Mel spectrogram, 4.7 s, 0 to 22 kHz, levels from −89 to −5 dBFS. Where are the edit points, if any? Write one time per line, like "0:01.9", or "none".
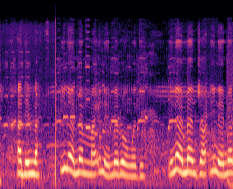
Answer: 0:01.1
